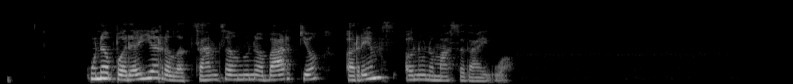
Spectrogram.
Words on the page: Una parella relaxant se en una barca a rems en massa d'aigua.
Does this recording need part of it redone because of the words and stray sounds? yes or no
yes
